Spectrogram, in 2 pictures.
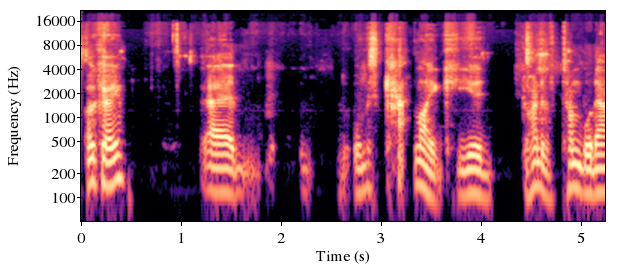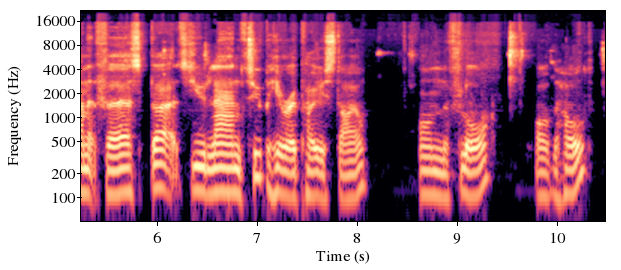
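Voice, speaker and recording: A man's voice: medium pitch, unhurried, pauses often, a little mellow, no room sound. A man running a tabletop role-playing game as game master, narrating casually and thinking aloud as he goes.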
